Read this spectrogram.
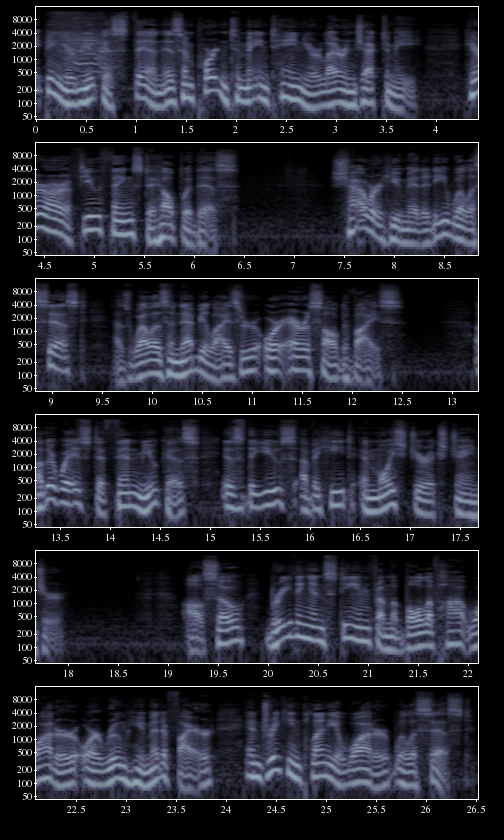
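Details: Adult male narrator; ordinary speech.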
